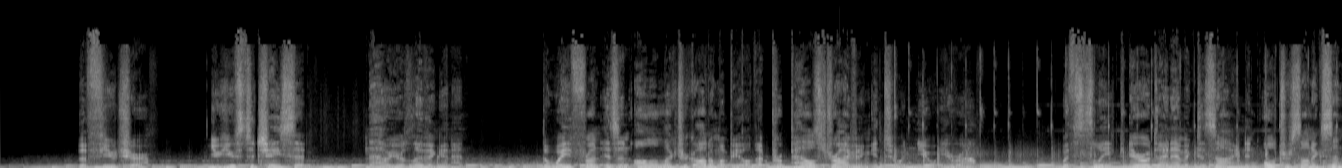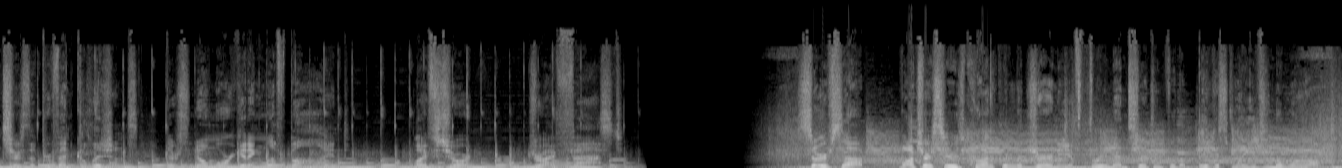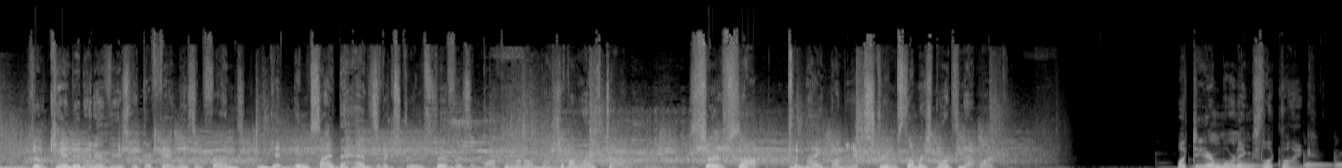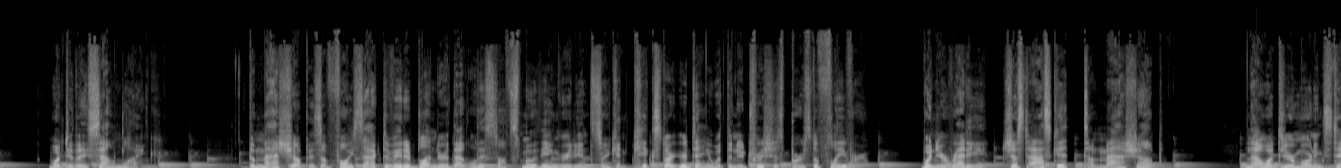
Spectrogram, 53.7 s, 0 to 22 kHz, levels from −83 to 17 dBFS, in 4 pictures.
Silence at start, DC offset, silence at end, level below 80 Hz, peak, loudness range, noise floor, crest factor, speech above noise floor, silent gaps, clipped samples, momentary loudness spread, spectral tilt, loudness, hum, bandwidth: 0 s; under 0.1%; 0 s; -30 dBFS; 0 dBFS; 6 LU; -61 dBFS; 16 dB; 46 dB; 19.89-20.75 s; under 0.1%; 11 LU; -5 dB/octave; -16 LUFS; none; 18 kHz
